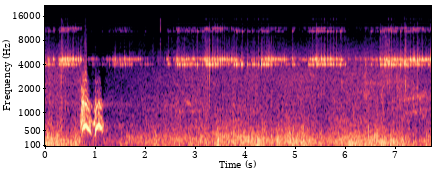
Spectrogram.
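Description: A dog barks twice in quick succession about a second in, over a steady high chirring of crickets.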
